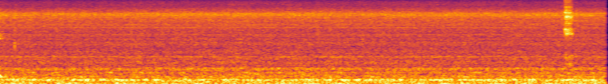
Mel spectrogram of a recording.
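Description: Steady low hum with an even hiss of room noise and no voice; a brief faint click near the end.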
